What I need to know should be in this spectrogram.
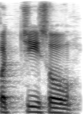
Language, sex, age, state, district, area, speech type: Punjabi, male, 30-45, Punjab, Shaheed Bhagat Singh Nagar, rural, spontaneous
